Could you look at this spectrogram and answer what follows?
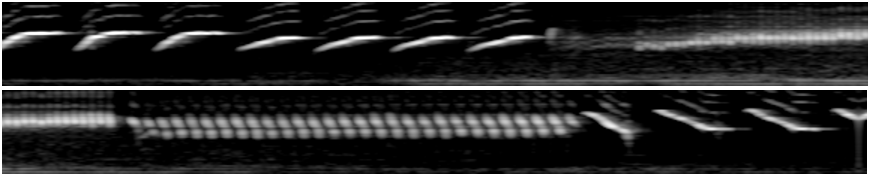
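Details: Yellow canary song: quick repeated upslurred whistles, then a rising buzzy phrase, a long fast rattling trill, and a new run of sharp sweeping notes.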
